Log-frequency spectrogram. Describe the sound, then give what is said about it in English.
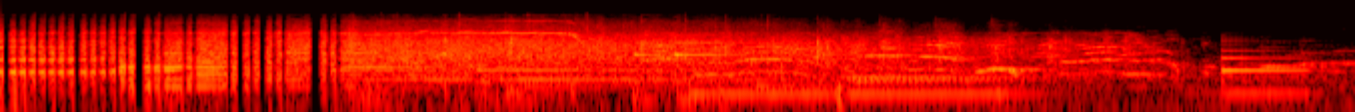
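Congregation clapping hands during testimony time at a Sunday church service: a dense, steady wash of claps that carries through the whole stretch, mixed with voices and sustained musical tones. “Clap your hands for Jesus, somebody.”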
